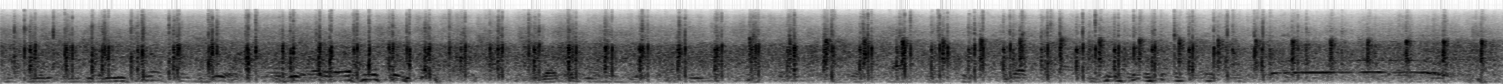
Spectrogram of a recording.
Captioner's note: applause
